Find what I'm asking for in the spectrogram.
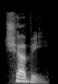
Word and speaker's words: Csabi: And C-S-A-B-I pronounced chubby. – C-S-A-B-I.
